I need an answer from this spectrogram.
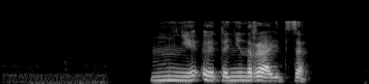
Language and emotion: Russian, angry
